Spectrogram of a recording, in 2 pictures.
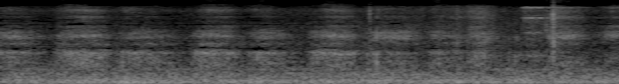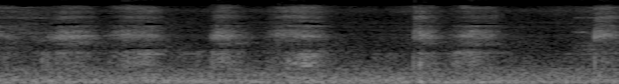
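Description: French bulldog panting with its tongue out: quick, regular breaths, about three a second.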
